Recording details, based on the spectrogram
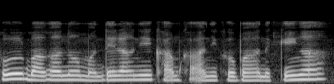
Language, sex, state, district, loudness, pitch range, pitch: Garo, female, Meghalaya, North Garo Hills, -15 LUFS, 190-220 Hz, 205 Hz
